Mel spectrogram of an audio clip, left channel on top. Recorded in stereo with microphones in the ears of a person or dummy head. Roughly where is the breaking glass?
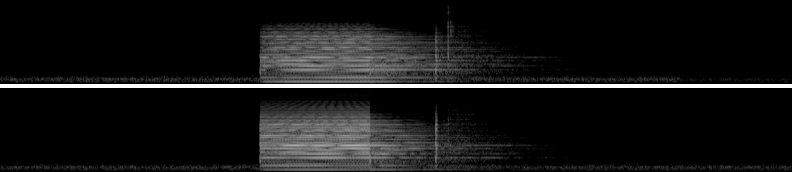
Left.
